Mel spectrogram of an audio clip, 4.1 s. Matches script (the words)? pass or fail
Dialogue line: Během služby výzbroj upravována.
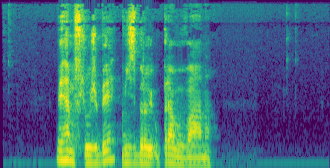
pass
